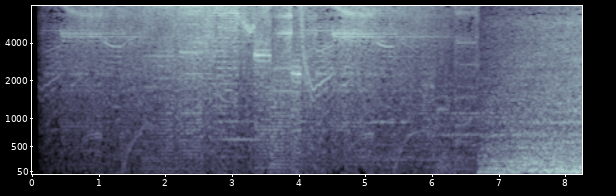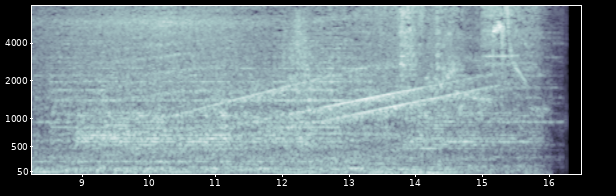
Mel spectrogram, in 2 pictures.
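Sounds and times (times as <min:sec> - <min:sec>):
Alienware computer startup sound: 0:04.9 - 0:16.2.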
